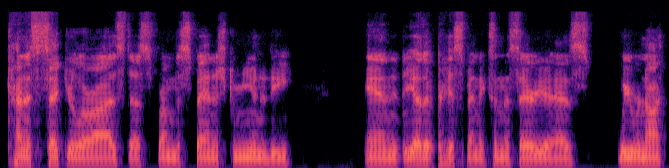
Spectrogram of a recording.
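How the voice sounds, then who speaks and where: A man with a Southern US accent, answering interview questions slowly, with many pauses and fillers. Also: medium pitch, clean tone, no room sound. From United States.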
